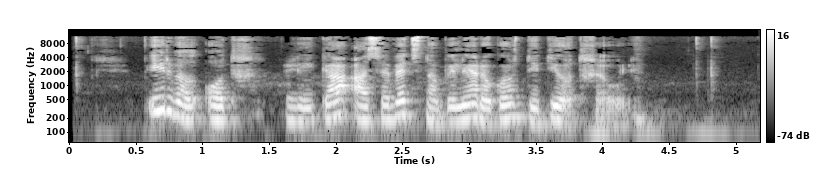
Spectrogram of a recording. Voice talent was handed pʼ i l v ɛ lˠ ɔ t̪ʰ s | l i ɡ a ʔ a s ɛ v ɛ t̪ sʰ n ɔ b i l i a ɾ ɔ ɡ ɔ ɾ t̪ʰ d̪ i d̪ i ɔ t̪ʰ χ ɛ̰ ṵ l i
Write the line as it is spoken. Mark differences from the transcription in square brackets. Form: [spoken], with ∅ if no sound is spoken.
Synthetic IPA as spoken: pʼ i [ɾ] v ɛ lˠ ɔ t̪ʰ [χ] | l i ɡ a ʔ a s ɛ v ɛ t̪ sʰ n ɔ b i l i a ɾ ɔ ɡ ɔ ɾ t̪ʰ d̪ i d̪ i ɔ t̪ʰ χ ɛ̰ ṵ l i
